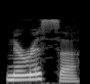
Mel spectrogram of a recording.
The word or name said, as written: Nerissa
